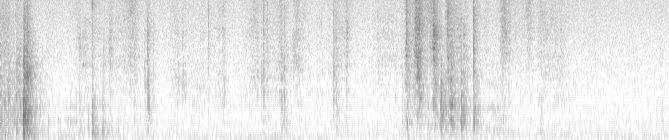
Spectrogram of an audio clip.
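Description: Paper and thin card rustle as they are handled.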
